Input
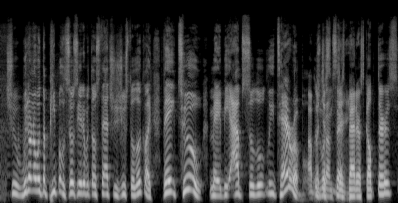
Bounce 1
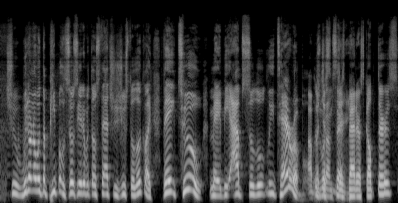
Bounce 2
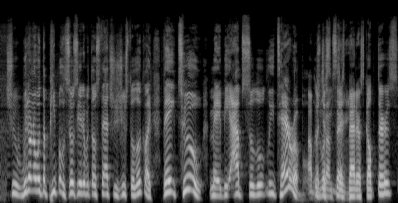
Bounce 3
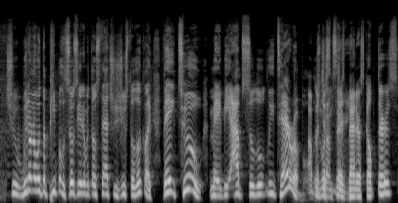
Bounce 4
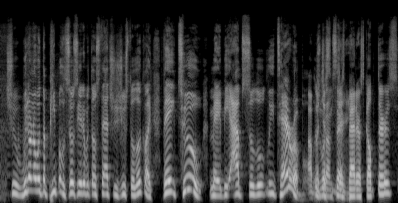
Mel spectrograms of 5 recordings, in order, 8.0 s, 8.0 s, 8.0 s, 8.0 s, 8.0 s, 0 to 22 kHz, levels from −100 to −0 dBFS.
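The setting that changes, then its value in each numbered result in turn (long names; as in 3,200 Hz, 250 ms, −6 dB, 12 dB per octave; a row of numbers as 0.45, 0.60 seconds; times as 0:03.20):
notch filter, centre frequency: 6,500, 2,400, 690, 260 Hertz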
